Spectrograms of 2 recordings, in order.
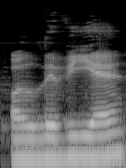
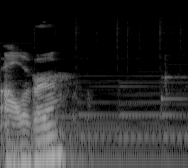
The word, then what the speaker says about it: Olivier: Olivier. Olivier. Olivier. Olivier. What? Instead of Oliver.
